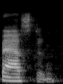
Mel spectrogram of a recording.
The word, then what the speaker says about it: Boston: Baston, by the way, is pronounced Baston, not Boston.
